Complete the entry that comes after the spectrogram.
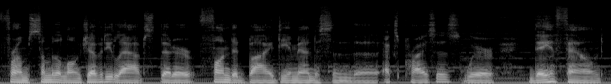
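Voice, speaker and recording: Man, early fifties, low pitch, relaxed mellow tone, enthusiastic explainer, earnest and emphatic, conversational. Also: normal speed, faint music behind. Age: early 50s.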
